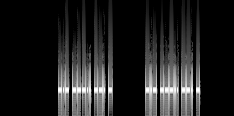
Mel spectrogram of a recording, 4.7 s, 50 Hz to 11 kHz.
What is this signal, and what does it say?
Morse code, heard as a keyed tone, about 48 wpm, 700 Hz. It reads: K8GT K8GT
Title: Easy Call Signs Repeated 2x - 50wpm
